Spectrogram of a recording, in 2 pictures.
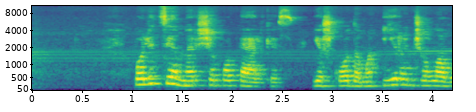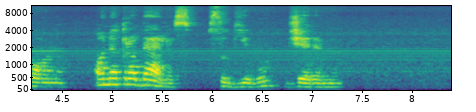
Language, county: Lithuanian, Šiauliai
